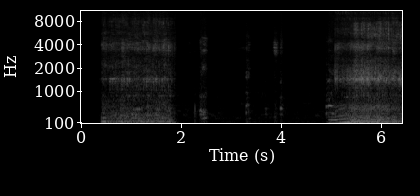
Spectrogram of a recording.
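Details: Man snoring: loud, deep, rattling snores on breathing in, separated by quiet pauses with small mouth noises; heavy snoring.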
